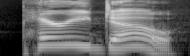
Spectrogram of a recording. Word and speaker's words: Peridot: as we keep saying it's pronounced Perry doe because it's a French word baguettes and all that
